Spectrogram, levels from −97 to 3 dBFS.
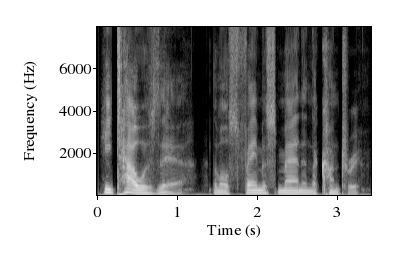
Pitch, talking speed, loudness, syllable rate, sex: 105 Hz, 175 wpm, -19 LUFS, 4.7 syllables/s, male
